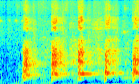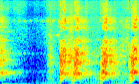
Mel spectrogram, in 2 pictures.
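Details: Barking German Shepherd, Leo, alerting to another dog outside near a farm; steady runs of sharp barks roughly every half second, a short pause at three seconds, then four more barks.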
